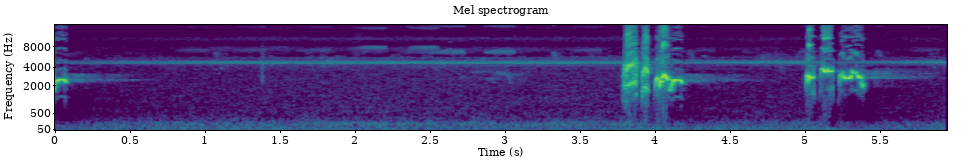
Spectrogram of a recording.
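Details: Sooty-headed bulbul calling to its fellows: a brief note, a long pause, then two quick gurgling phrases a second apart, with a thin steady high tone throughout.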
